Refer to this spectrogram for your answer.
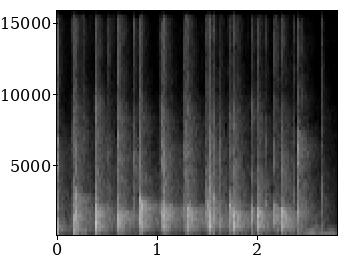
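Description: Steady, crisp hand clapping, about a dozen sharp claps in an even rhythm, close and fairly loud, like a small group applauding, with a faint voice starting just as it ends.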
